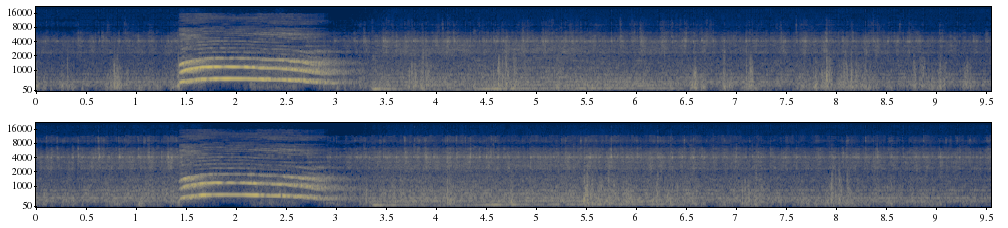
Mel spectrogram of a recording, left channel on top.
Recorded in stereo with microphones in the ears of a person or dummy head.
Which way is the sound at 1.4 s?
70° left (ahead or behind).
